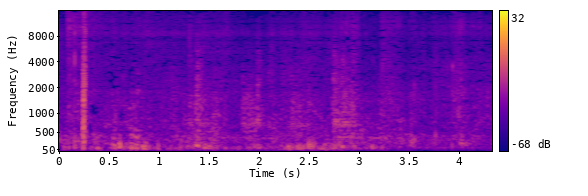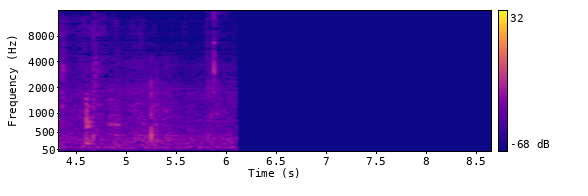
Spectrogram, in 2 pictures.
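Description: Faint outdoor café terrace ambience: distant voices with small scattered knocks and clicks, cutting off abruptly to silence about six seconds in.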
